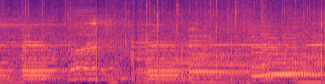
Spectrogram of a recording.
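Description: Live reggae band playing an instrumental passage with a pulsing bass line.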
